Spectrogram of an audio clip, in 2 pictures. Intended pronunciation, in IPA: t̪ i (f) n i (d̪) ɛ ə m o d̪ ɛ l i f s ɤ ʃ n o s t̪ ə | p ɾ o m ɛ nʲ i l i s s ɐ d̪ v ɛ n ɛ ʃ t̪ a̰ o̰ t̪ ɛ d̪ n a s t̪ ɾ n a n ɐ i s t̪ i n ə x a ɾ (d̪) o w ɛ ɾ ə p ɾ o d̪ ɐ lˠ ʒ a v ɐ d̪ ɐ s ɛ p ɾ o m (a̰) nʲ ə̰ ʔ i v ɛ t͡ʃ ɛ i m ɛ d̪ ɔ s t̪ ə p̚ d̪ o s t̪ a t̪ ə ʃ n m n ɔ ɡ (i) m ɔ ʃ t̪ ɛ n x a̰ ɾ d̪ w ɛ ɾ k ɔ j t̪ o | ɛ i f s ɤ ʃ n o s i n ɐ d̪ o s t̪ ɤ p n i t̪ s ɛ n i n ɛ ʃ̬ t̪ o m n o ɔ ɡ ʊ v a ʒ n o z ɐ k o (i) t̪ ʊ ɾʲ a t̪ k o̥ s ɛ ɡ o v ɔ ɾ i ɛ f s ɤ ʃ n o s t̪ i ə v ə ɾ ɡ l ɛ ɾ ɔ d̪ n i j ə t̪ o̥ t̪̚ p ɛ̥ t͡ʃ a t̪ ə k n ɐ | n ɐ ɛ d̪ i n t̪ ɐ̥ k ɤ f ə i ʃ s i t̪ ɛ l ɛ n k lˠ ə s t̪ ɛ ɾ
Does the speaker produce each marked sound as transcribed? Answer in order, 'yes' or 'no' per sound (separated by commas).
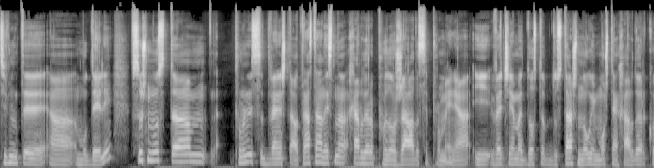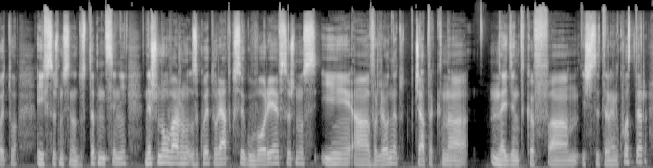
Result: no, no, yes, no, yes, no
